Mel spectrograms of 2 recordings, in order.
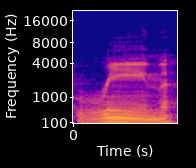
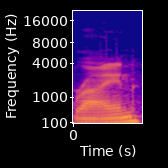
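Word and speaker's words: Ryne: Just gonna throw in her name is said like Reen, not Ryan. Reen.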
